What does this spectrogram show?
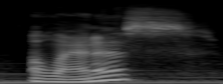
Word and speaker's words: Alanis: that's still pretty cool Alanis with Lan being pronounced like LAN party Alanis still pronouncing the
